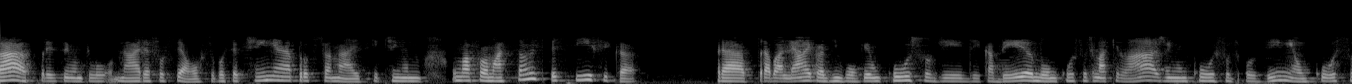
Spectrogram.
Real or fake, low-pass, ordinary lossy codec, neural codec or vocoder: fake; 3.6 kHz; MP3, 16 kbps; codec, 16 kHz, 1 kbps, X-Codec, HuBERT features, trained on balanced general audio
